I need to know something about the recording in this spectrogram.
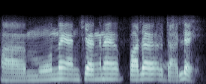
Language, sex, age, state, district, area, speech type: Malayalam, male, 45-60, Kerala, Idukki, rural, conversation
